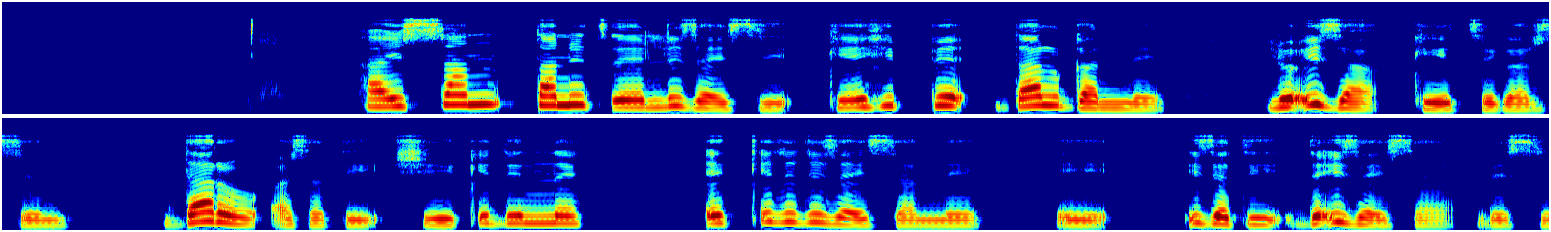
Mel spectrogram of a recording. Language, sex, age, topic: Gamo, female, 25-35, government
